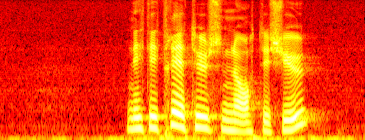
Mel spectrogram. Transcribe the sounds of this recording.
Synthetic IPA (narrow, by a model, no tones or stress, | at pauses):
nɪt̪ɪt̪ʰʁeːt̪ʰʉːsn̩oːɔt̪ɪʃʉː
